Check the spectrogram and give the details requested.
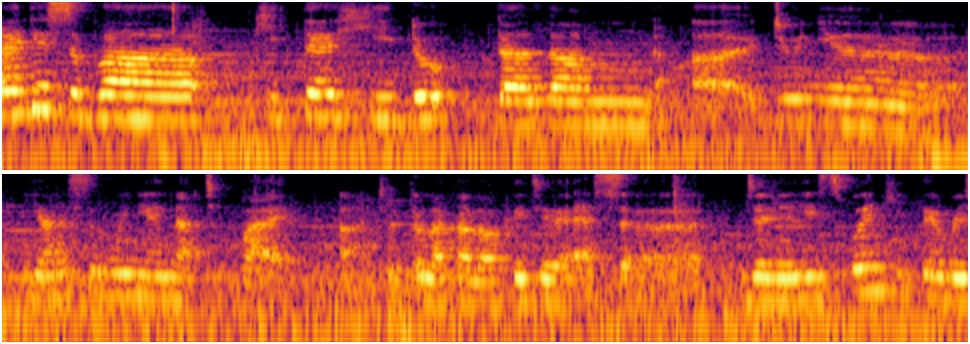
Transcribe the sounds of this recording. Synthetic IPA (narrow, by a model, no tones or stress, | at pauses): andiəsəbap̚ | kʰit̪əhidʊp̚ | dalam | ə̰d͡ʒuniə | jaŋsəmũəɲə̃nã̰ʔt͡ʃəpa̰t̪̚ | ə̰t͡ʃunt̪ulahkalawkəd͡ʒəʔa̰sə̰ | d͡ʒənaliswənkit̪əbə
